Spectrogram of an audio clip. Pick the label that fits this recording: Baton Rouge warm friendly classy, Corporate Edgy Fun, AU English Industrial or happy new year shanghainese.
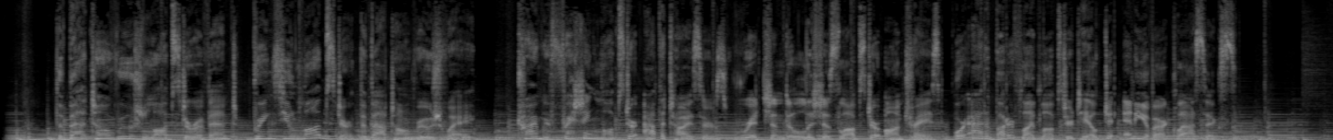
Baton Rouge warm friendly classy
